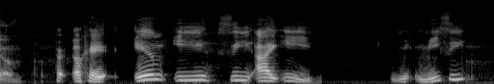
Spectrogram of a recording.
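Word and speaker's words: Mecie: see learn how to say them okay m-e-c-i-e meesee meesee okra okra okay okay got his name cauligreen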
